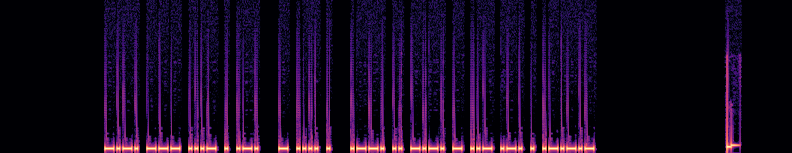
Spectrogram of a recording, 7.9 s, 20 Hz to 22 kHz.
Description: Morse code, heard as a keyed tone, about 40 wpm, 700 Hz. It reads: COVER THE PICTURE.
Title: Sentences from Top 1000 Words - Review Part 1 - 40wpm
